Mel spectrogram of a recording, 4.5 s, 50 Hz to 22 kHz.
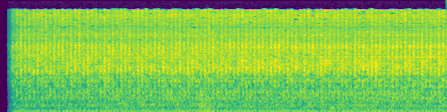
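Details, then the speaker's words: Isuzu Panther 2.3 diesel after engine rebuild for blow-by (pistons, rings, one used liner); even diesel clatter at steady idle, no shake or stumble, clean revving sound, healthy. "mesin pun tidak goyang ya lur ya, rata banget. Coba kita gas dulu, suaranya gimana. Bening, suaranya bening."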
